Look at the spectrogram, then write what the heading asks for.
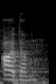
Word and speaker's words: Адам: казала Адам Адам чи Адам його звати Адам наголос на перший склад якщо що і в цьому восьмому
